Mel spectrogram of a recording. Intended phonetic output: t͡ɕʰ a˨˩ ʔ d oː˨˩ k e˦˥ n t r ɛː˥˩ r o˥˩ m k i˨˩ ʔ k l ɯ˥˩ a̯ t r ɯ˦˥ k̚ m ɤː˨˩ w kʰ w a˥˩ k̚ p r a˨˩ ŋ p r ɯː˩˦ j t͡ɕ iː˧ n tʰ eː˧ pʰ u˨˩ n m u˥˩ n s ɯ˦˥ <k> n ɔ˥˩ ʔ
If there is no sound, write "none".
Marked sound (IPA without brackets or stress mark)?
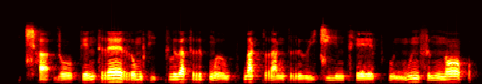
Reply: ŋ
